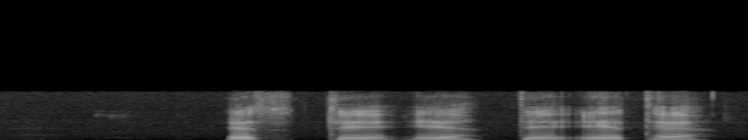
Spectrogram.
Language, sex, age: Norwegian, male, 57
